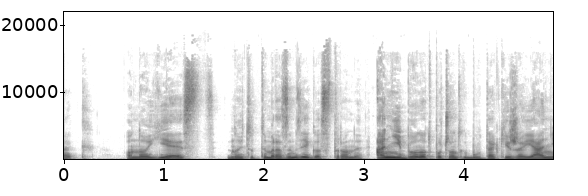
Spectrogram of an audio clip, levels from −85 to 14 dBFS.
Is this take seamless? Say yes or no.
no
